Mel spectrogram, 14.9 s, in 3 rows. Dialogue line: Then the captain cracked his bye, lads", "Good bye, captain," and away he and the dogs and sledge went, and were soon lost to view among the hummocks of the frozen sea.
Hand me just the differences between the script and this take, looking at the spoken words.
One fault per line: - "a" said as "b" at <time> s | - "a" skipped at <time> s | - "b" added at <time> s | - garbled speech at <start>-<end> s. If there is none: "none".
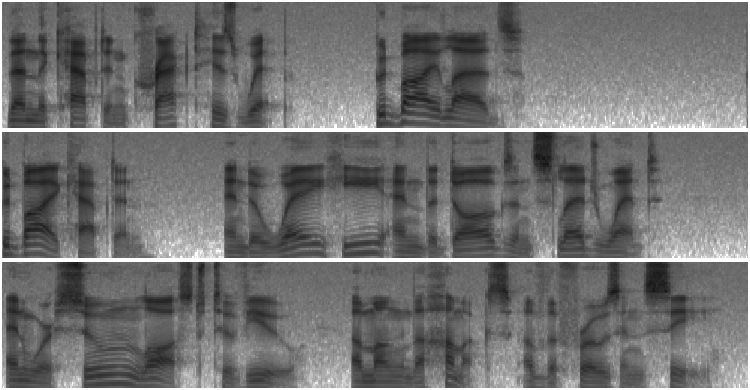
- "whip Good" added at 1.6 s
